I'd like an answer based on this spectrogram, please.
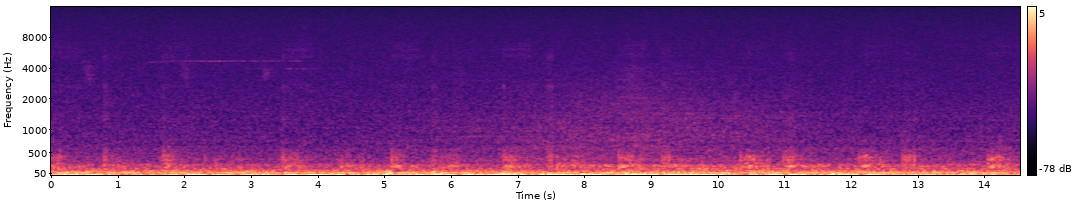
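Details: Heidi, a 14-year-old senior domestic cat adopted from the Humane Society of New York City, purring during a massage: steady low rumbling purr with rhythmic pulses swelling roughly every second, no other sounds.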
